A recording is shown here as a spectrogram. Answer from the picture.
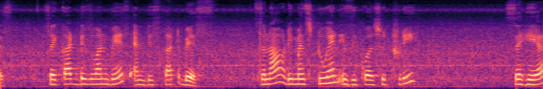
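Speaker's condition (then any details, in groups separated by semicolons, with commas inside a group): No condition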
